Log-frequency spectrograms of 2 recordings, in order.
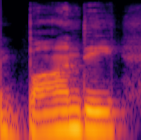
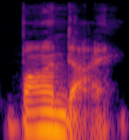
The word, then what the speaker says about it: Bondi: You might hear people say Bondi, but it's actually Bondi. The moment you pronounce it right, you're already closer to the understanding of the shoe.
